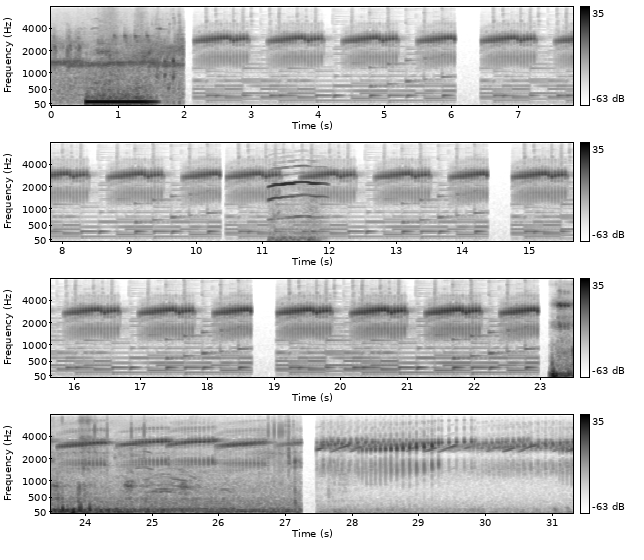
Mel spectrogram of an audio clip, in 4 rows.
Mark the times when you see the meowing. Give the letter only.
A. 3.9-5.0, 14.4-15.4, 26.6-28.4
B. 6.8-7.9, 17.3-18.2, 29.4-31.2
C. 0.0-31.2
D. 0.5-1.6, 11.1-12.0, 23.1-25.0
D.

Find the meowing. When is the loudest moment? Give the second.
1 s.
